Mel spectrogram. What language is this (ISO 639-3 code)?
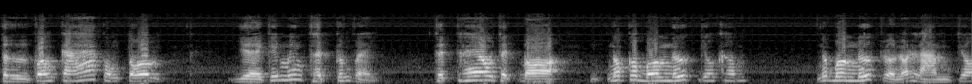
vie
